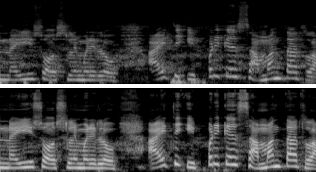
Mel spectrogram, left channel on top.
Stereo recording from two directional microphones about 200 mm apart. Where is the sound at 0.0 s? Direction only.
45° right (ahead or behind).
